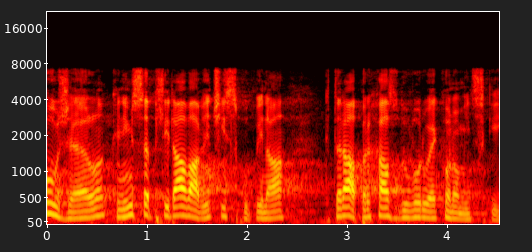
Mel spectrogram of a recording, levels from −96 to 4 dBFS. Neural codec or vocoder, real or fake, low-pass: codec, 16 kHz, 8 kbps, FreqCodec, larger model; fake; 7.2 kHz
